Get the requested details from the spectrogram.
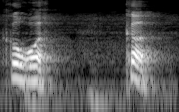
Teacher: that is a velar plosive followed by W, a bilabial approximant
